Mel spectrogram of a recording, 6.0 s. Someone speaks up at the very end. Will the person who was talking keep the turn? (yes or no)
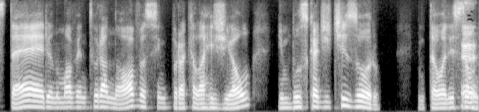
yes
